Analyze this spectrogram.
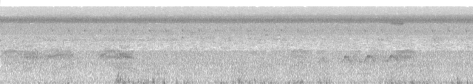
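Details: Oriental darter on Kidangu Road, Thripunithura, giving harsh, hoarse croaking calls in short bursts every second or two, over steady high insect hiss and low background rumble.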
